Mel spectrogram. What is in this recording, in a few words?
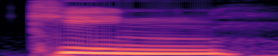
"cyn", Anglo Saxon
